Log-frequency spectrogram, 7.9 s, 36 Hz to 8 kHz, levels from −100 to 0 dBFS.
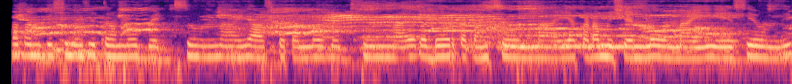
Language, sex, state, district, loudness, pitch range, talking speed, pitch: Telugu, female, Andhra Pradesh, Sri Satya Sai, -13 LUFS, 200-215 Hz, 145 wpm, 205 Hz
